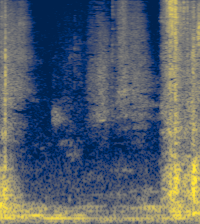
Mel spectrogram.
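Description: Faint handling noise from a plastic plant pot rubbing on a stone tabletop, with a short scraping rustle near the end.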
